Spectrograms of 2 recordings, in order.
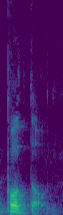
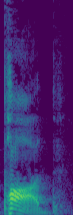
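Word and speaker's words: pod: はい、オーストラリアで見ましたけど、まあね、かわいそうなような間抜けのような話なんですが、でこのじゃあシャークポッドね、がこれから人を救うだろうと、これもいいですね。はい、では、この発音なんですけども、この、まあ、シャークポッドね、これ日本でポッドポッドって言いますが、アメリカ人発音するとパッド、ちょっとアに聞こえますね、パッド。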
